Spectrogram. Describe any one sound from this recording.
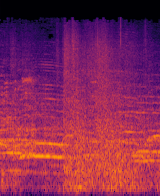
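A body slams onto a wrestling mat with a thud.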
